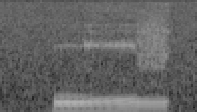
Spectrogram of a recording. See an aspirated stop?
no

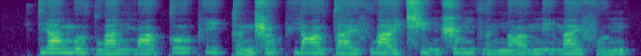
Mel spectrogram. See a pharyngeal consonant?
no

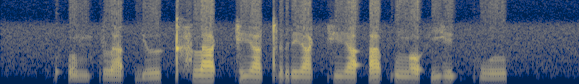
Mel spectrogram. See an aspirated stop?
yes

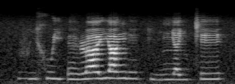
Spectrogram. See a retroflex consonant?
yes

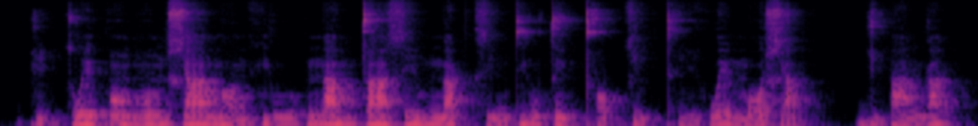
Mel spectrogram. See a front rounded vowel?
no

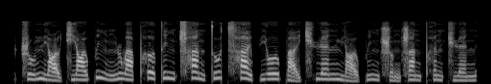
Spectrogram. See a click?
no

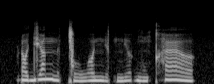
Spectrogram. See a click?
yes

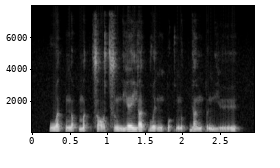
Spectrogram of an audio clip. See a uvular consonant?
no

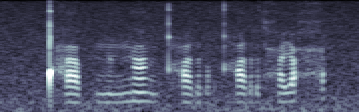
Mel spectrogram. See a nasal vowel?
yes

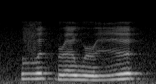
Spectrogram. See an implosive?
no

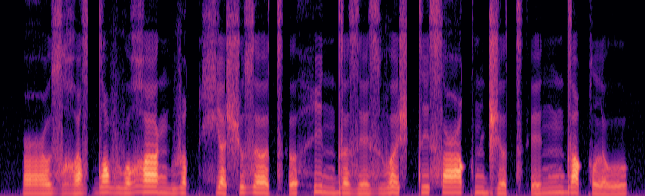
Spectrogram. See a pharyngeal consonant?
yes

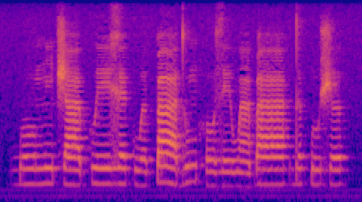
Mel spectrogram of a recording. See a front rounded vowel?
no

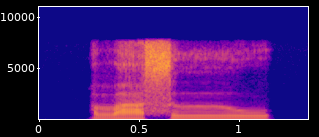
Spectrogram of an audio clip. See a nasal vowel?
no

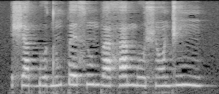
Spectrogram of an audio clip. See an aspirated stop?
no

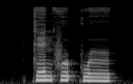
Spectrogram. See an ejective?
no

